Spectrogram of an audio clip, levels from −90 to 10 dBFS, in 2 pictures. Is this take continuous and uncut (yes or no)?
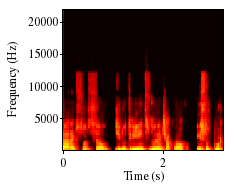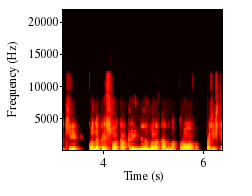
yes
